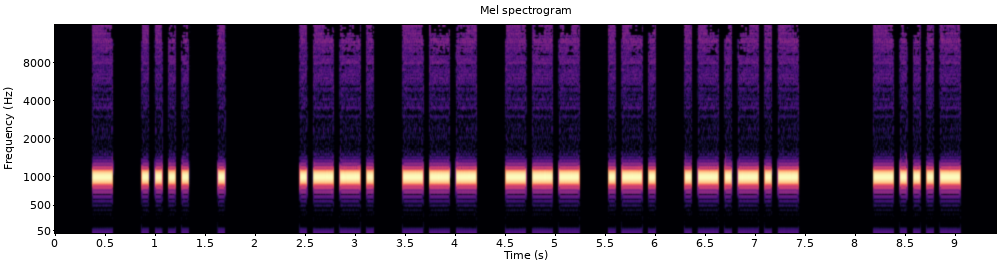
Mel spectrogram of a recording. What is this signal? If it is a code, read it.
Morse code, heard as a keyed tone, about 18 wpm, spaced as for 15 wpm, 1000 Hz. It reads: THE POOR. <BT>
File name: qotdfiles / 15wpm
